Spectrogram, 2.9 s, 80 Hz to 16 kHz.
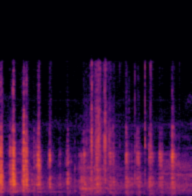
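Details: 1995 Harley Sportster with strange clutch noise, fresh oil: irregular dry clicks and gritty ticks as bearing is turned by hand; outer clutch release bearing rough, needs replacing.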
